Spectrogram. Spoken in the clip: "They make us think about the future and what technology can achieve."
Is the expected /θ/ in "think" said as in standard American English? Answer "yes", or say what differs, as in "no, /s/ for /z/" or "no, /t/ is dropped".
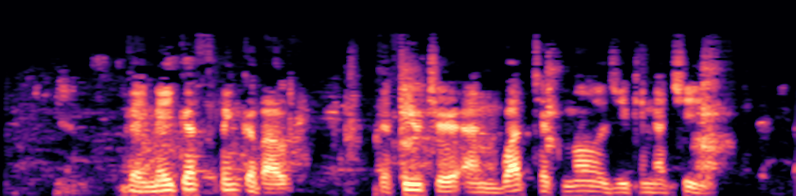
yes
